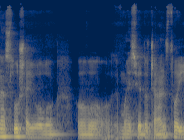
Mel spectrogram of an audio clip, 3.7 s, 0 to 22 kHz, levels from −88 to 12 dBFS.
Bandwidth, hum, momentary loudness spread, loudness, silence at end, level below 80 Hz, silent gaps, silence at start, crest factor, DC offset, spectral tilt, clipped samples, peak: 19.5 kHz; none; 12 LU; -22 LUFS; 0 s; -44 dBFS; none; 0 s; 16 dB; under 0.1%; -6 dB/octave; under 0.1%; -4 dBFS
